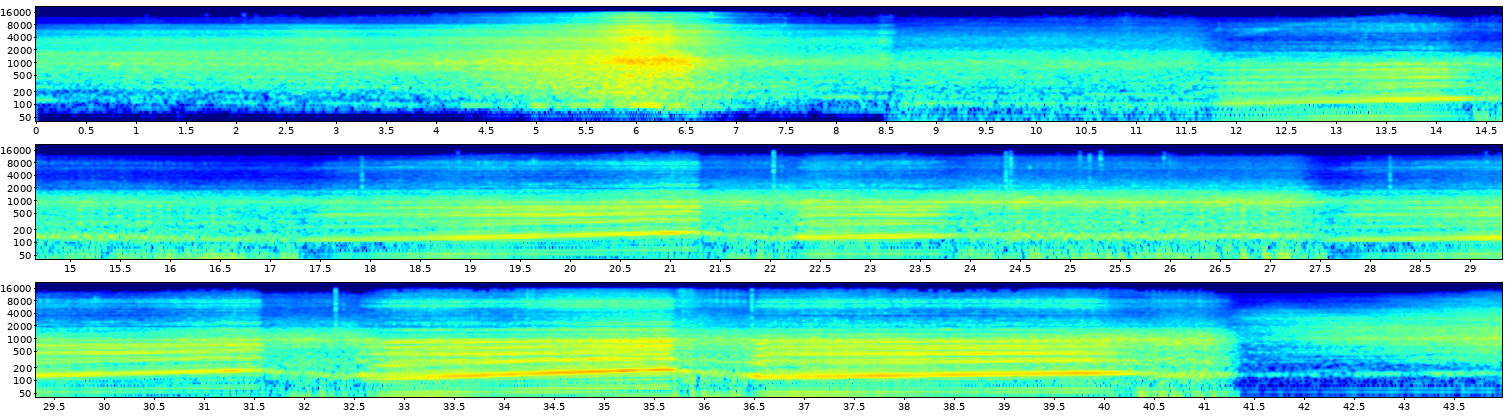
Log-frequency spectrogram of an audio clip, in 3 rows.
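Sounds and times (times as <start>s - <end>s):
car engine accelerating through gears: 11.7s - 41.4s.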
